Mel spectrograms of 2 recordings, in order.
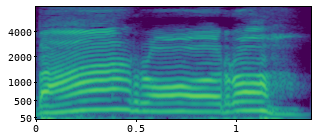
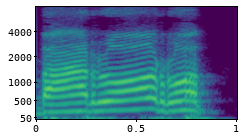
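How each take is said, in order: First: The word ends with an h sound. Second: The word ends with a t sound. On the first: The speaker calls it right. "পড়তে হবে বা র রহ" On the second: The speaker calls it wrong. "বা র রত পড়া যাবে না"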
